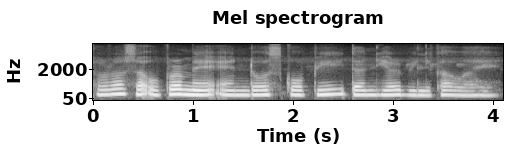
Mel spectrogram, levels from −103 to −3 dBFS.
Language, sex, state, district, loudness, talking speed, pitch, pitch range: Hindi, female, Arunachal Pradesh, Papum Pare, -15 LUFS, 160 wpm, 200 Hz, 195-215 Hz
